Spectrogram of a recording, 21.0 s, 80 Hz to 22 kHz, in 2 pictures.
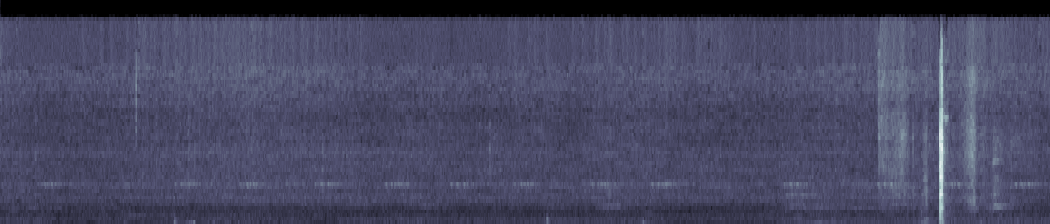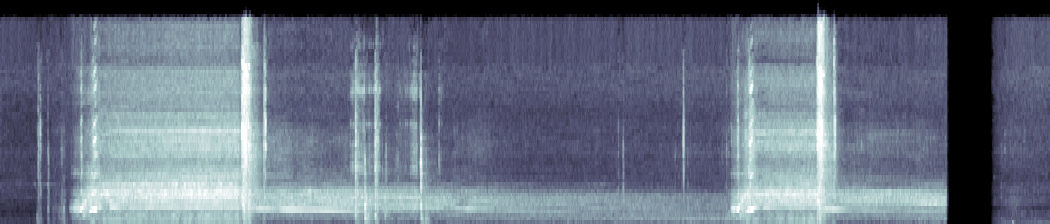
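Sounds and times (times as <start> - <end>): power tool running on wood: 10.9 - 20.0
sharp clicks: 10.9 - 20.0.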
